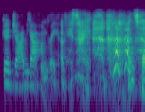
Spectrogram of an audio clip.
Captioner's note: laughing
